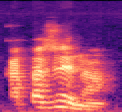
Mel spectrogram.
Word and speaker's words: Katarzyna: Katarzyna, I need help pronouncing this name. I told you, Katarzyna.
